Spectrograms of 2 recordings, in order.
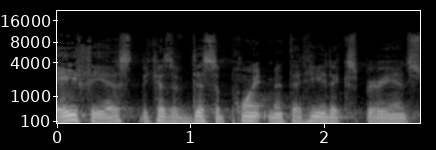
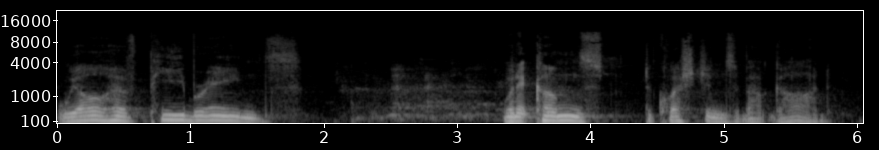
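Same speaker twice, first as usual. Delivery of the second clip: put-on slow, thick Dutch accent. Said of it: "in his great Dutch accent".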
